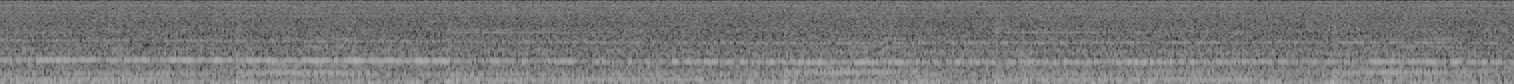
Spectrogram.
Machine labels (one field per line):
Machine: slide rail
